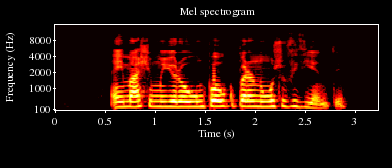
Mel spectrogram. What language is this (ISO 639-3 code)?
glg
